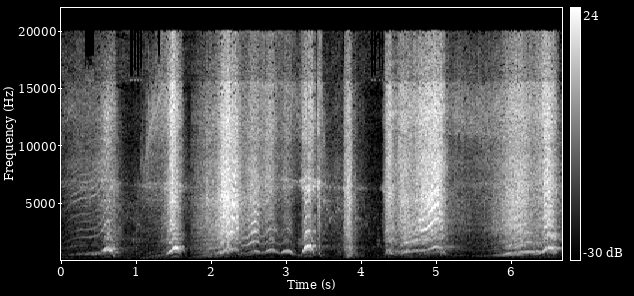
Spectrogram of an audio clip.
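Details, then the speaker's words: FPV quad with Aokfly RV2306 2400kv motors on a 1300mAh battery, flying the old 2205 2500kv motor tune: motor whine surges and dips with a wavering, jittery edge; oscillation, suspected D-term, tune needs redoing. "so it sounds like I'm having quite a bit of oscillation I'm just using the same tune that I had on the 2005 motors"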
